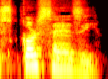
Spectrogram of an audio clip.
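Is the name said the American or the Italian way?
American. The name is said with American English sounds. "a pak Američani říkají"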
